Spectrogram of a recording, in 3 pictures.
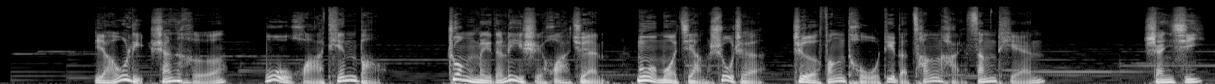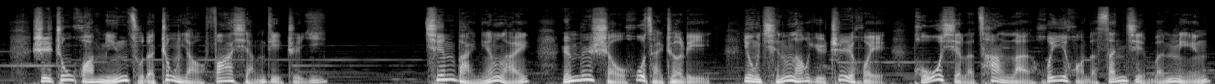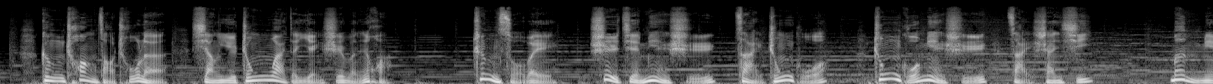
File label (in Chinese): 男 舌尖 面食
